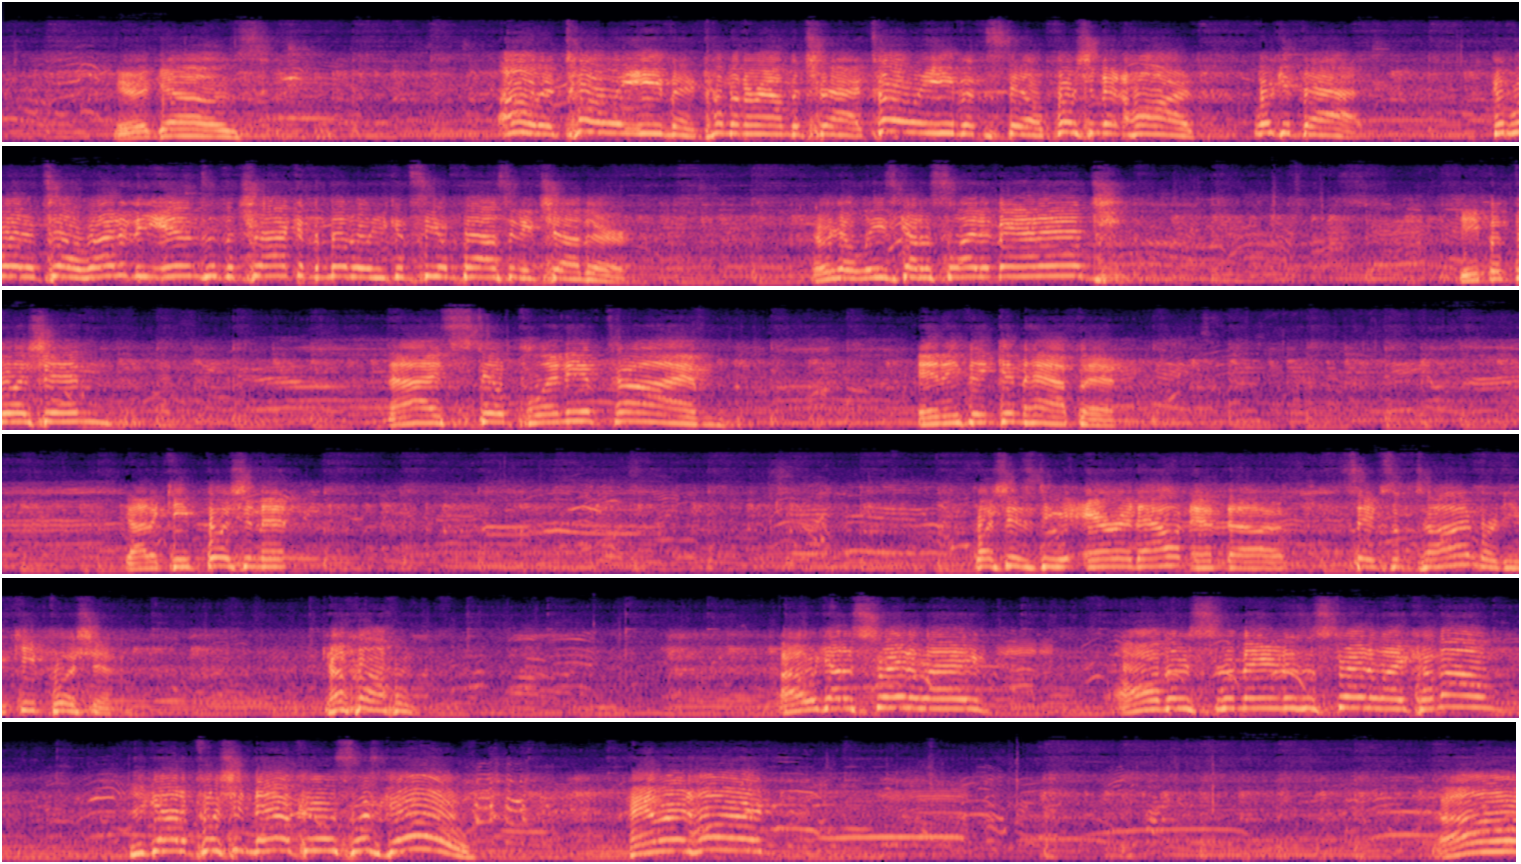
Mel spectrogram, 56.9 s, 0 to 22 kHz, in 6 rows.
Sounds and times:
Music: 0:00.0 - 0:56.8.

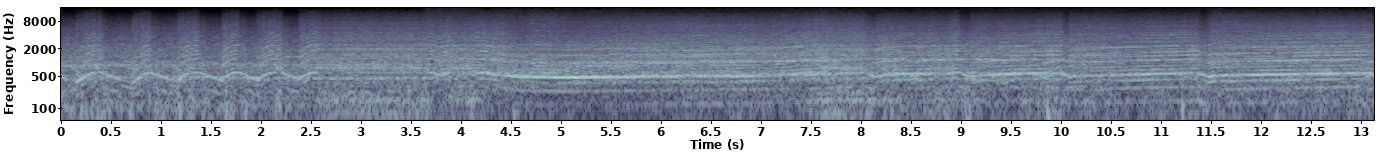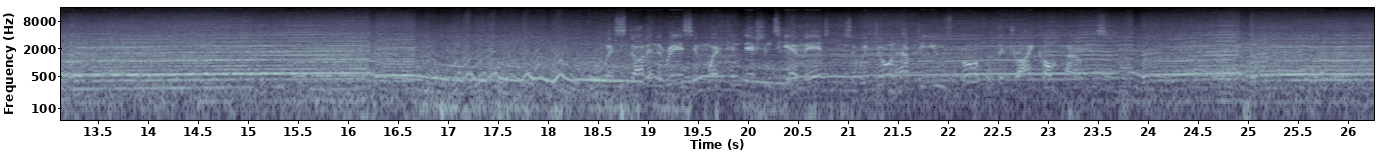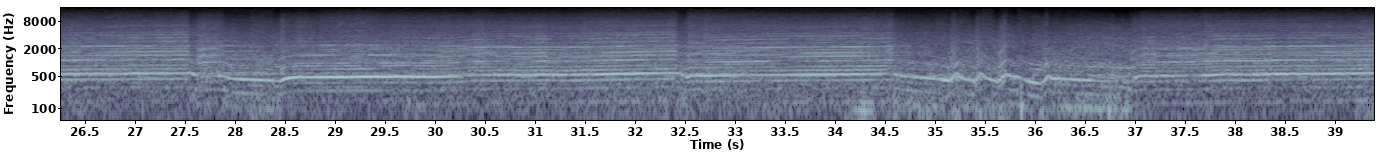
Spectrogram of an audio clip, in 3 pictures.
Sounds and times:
Speech: 0:18.6 - 0:23.6.

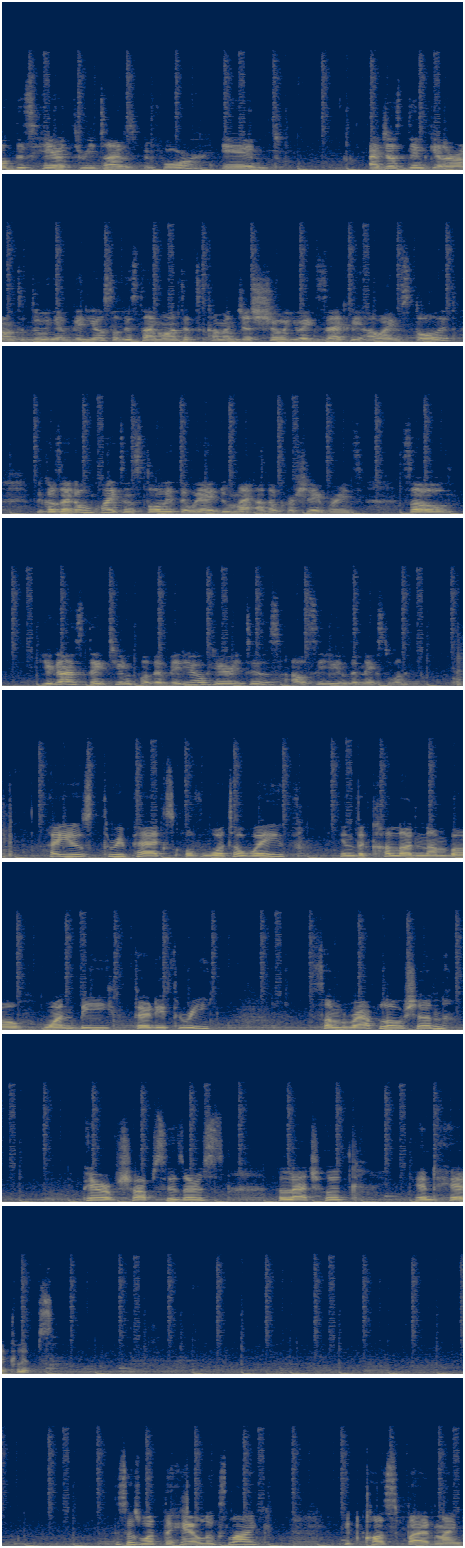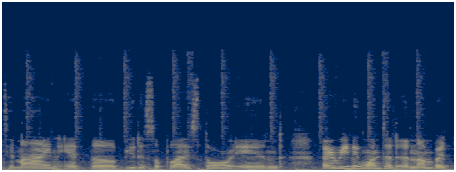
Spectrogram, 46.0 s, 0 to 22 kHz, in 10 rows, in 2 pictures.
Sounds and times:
Speech: 0:00.0 - 0:02.8, 0:03.7 - 0:18.0, 0:18.9 - 0:25.2, 0:26.2 - 0:27.6, 0:28.5 - 0:32.8, 0:38.0 - 0:39.6, 0:40.3 - 0:46.0
Music: 0:00.0 - 0:46.0.

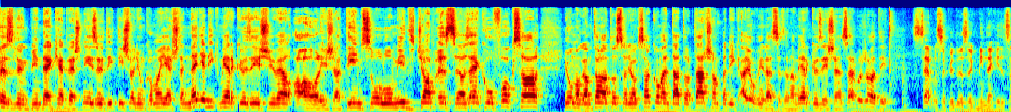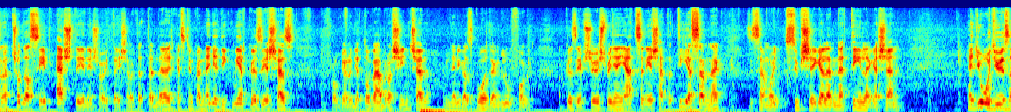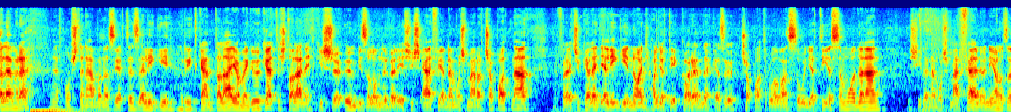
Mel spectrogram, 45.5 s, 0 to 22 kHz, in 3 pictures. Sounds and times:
Speech: 0:00.0 - 0:28.7, 0:29.7 - 0:45.4.

